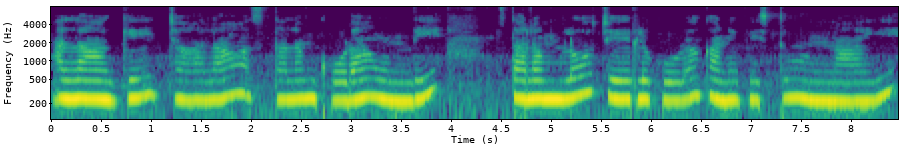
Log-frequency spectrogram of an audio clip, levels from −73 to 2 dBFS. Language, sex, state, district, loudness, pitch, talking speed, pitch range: Telugu, female, Andhra Pradesh, Sri Satya Sai, -10 LUFS, 235 Hz, 70 wpm, 225-245 Hz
